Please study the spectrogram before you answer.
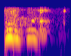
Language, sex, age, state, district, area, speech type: Nepali, female, 18-30, West Bengal, Kalimpong, rural, conversation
